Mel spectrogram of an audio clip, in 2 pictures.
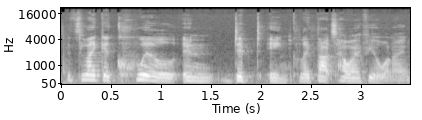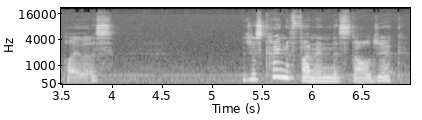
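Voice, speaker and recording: A young woman chats her way through a makeup routine in a fairly low voice, with a faint hiss of noise under it. She is dramatic and quick to laugh at her own mistakes. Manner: chatty, dramatic, self-mocking. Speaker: beauty vlogger. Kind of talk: casual chat while doing makeup.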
